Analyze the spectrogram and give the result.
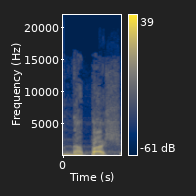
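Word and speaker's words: נפש: Este soplar es un verbo en hebreo que es la palabra napash, se escribe n a p a s h, napash.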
